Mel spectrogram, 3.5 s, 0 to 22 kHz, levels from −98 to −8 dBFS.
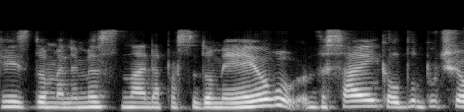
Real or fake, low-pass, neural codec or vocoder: fake; 7.2 kHz; codec, 16 kHz, 4 kbps, X-Codec, HuBERT features, trained on LibriSpeech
